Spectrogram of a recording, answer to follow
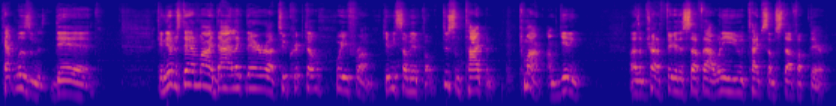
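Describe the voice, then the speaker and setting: Putting on a Southern drawl, this man plays a loud-mouthed country livestreamer who brags, rambles and cusses offhandedly at his audience in a folksy, chatty mood. His voice is fairly high, fairly quick and fairly bright, only lightly acted, heard through echoey room audio.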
